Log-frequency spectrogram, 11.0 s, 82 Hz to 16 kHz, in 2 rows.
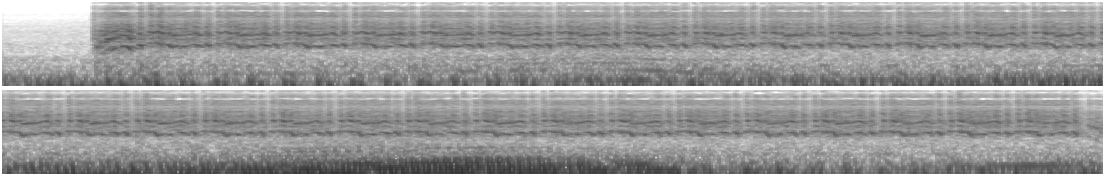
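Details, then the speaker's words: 1996 Honda Magna 750 VF750CD after new spark plugs and coolant, choke on but not fully, possibly flooded earlier: the starter spins the engine with an uneven chug for ten seconds but it never catches, so it cranks without starting. "If fuel is flowing, we should have something happening. We should have something happening by now."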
